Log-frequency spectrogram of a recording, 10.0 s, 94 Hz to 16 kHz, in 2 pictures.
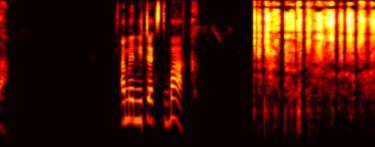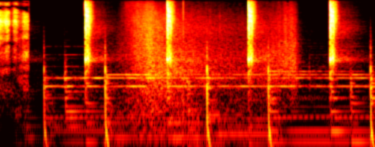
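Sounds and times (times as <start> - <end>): electronic music with heavy bass: 6.2 - 10.0.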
